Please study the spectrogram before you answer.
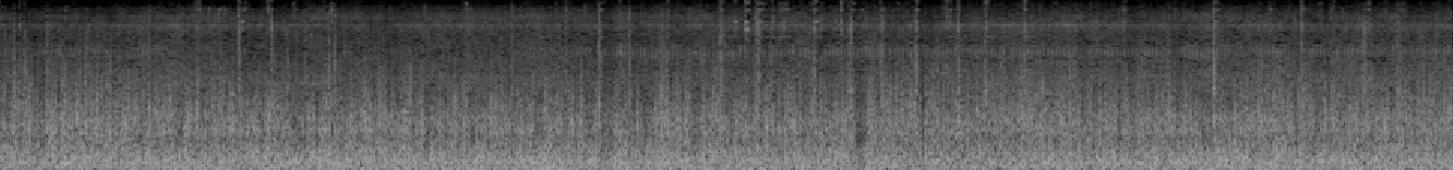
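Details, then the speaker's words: Motorcycle engine at steady idle throttle after gearbox gears were replaced and the whine cured: fast dry clatter remains, which the workshop attributes to an overly loose, worn cylinder bore (piston slap). "Kalau menurut bengkel sih katanya itu ada di boringnya tuh terlalu renggang aja ya, kurang padat. Jadi suaranya seperti motor kerek, ada ngerengkernya."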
